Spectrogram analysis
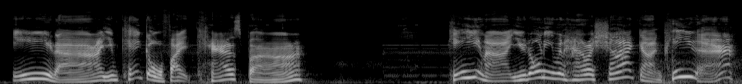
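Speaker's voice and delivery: high nagging voice calling Peter; Lois impression. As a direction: play the exasperated wife scolding him. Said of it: "Hi, Lois".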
